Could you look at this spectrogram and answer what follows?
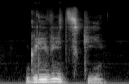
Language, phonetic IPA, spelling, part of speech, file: Polish, [ɡlʲiˈvʲit͡sʲci], gliwicki, adjective, Pl-gliwicki.ogg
